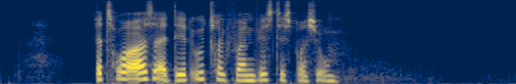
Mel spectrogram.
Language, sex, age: Danish, female, 18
